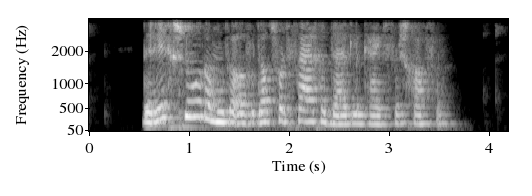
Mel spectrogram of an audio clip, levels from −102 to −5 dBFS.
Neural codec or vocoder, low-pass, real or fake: vocoder, 44.1 kHz, 128 mel bands every 256 samples, BigVGAN v2; 3.6 kHz; fake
